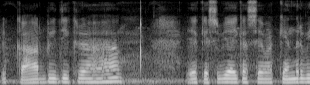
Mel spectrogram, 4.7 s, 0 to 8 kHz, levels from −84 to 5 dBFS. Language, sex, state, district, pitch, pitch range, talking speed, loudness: Hindi, male, Bihar, West Champaran, 120 Hz, 115-135 Hz, 155 wpm, -18 LUFS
